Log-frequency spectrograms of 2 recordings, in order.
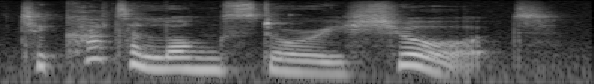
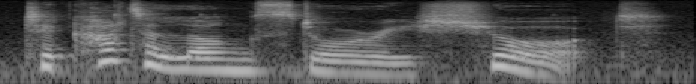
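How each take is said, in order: Both takes have the same delivery.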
